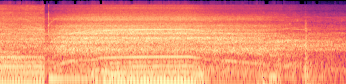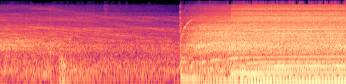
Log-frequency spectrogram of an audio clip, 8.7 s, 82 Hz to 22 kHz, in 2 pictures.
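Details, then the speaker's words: Bissell CleanView II Plus bagless 3576M 12-amp vacuum with power loss: motor spins up with thin, wavering whistle and hollow sucking roar, a weak sad sound, then winds down; owner suspects loss of vacuum, not yet opened. "I'm gonna illustrate that when I turn it on it now just makes this sad sound like like it's not really into doing its job anymore so I'm gonna try to figure out if there's some loss of vacuum"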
